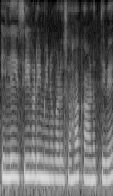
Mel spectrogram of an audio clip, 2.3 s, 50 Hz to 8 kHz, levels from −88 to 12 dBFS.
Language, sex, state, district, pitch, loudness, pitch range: Kannada, female, Karnataka, Bangalore, 245 Hz, -10 LUFS, 230-255 Hz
